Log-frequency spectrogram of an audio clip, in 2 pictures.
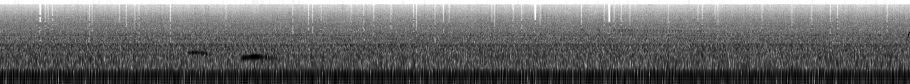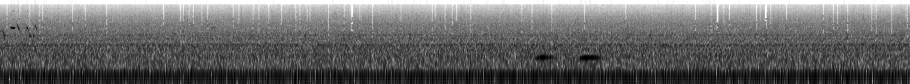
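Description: A large harvester engine hums steadily.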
